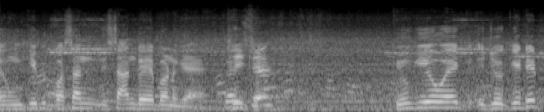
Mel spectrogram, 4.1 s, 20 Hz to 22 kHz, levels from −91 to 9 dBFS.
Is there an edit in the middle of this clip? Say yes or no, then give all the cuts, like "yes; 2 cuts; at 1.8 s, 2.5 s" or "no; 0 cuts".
no; 0 cuts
